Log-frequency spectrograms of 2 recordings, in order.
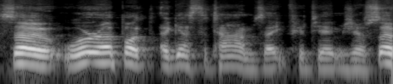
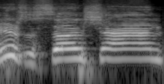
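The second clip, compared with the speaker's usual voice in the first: put-on, pitched-up high Southern US accent; 8 semitones higher, 5 dB quieter than usual. Retelling the party blessing, voicing God with a Southern accent. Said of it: "God had that kind of accent".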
